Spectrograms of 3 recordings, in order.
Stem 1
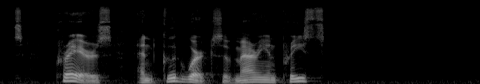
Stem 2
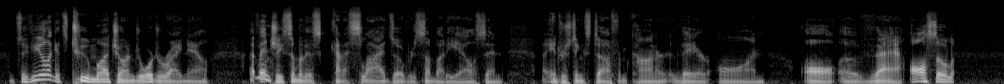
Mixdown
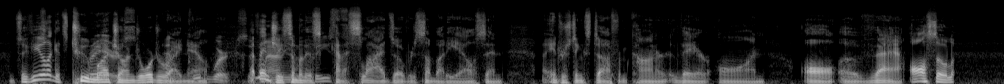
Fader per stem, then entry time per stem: −2.0, 0.0 decibels; 0.25, 0.00 seconds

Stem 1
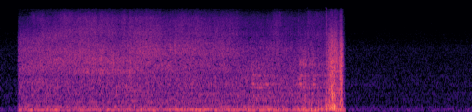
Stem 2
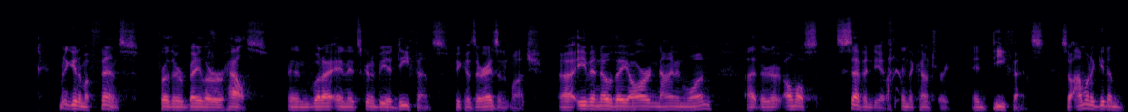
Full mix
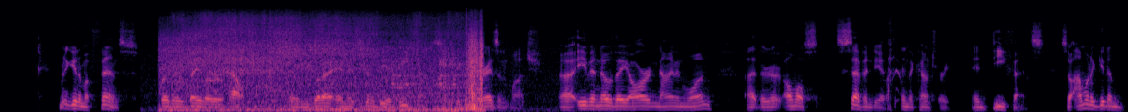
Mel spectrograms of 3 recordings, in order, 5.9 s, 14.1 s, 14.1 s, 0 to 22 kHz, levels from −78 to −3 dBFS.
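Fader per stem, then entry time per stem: −6.5, −0.5 decibels; 1.75, 0.00 seconds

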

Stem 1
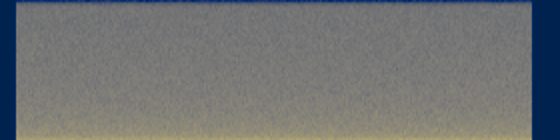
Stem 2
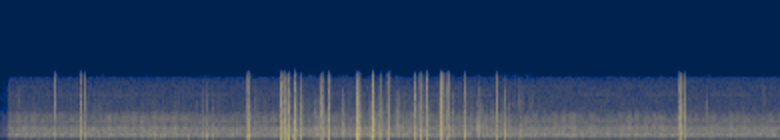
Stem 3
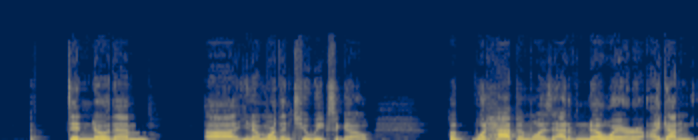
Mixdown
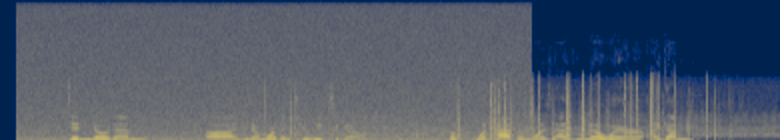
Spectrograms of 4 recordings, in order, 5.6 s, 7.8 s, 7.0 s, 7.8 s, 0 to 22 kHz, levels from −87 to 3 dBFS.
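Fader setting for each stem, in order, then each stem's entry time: −9.5, −2.5, −4.5 decibels; 0.00, 2.10, 0.00 seconds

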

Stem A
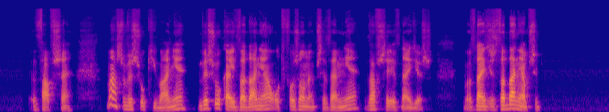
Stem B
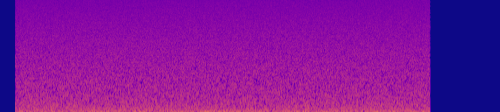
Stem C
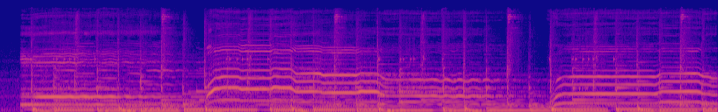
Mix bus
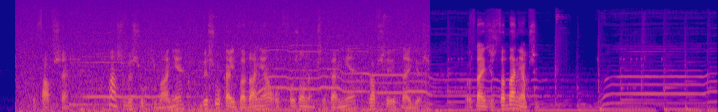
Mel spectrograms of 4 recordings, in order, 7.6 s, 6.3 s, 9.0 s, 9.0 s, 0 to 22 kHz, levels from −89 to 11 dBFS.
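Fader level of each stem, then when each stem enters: −3.0, −3.5, −4.0 decibels; 0.00, 0.00, 0.60 seconds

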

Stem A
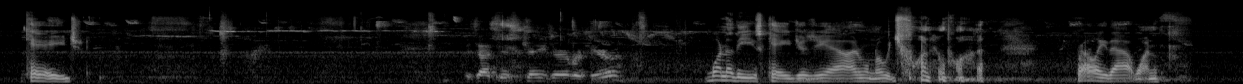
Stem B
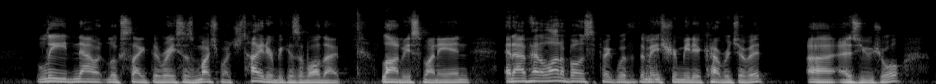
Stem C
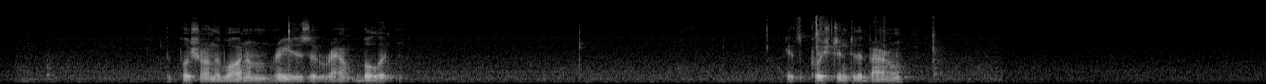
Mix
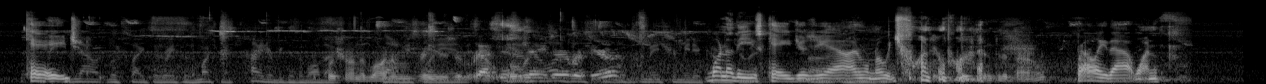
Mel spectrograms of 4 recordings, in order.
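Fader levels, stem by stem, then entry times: +3.0, −18.0, −10.5 decibels; 0.00, 0.00, 1.45 seconds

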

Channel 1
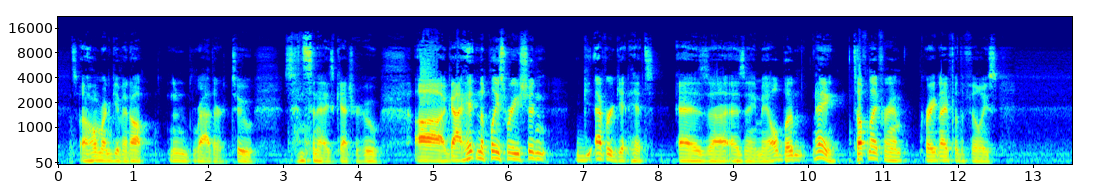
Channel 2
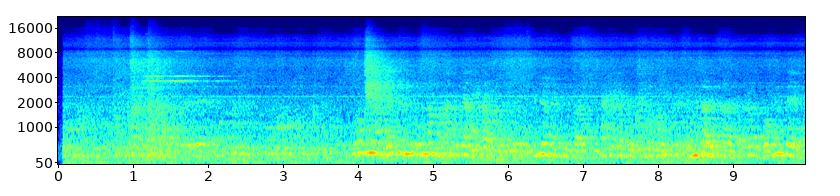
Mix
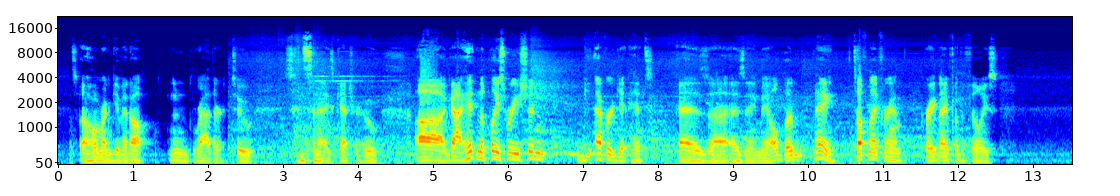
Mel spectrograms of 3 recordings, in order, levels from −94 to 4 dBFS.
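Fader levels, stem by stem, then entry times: −1.5, −9.5 decibels; 0.00, 2.20 seconds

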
